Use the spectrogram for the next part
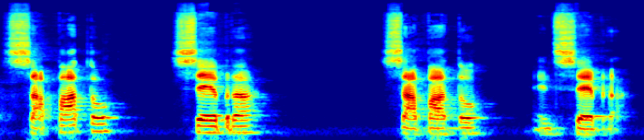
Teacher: just our Z, which is zeta in Spanish. It's going to be pronounced like an S.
